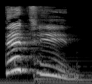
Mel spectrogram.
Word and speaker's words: tétine: Le E, elle est muette.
